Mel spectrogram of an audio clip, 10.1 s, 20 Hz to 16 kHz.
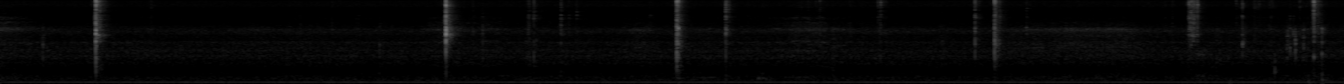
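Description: Faint, sharp metallic clicks of a lock pick working the pins of a brass Yale 5-pin padlock during single pin picking, scattered every second or two with a small cluster near the end, over a low steady hum.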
